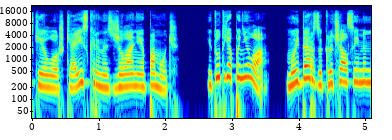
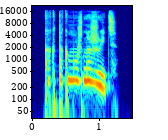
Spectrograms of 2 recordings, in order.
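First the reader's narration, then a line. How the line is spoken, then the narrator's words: Muttered. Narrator (Russian): пробормотала я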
